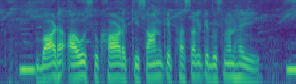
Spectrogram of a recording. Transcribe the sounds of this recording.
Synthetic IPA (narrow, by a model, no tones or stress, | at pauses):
baːɽ̤ʱʔausukʰaːɽkisaːnkepʰəsəlked̪usmənɦəi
